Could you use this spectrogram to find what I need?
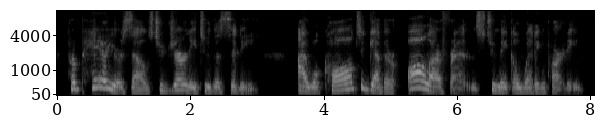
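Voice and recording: A woman puts on a character voice with a slightly husky edge and big pitch swings, speaking at a fairly slow pace. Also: fairly low pitch for a woman.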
